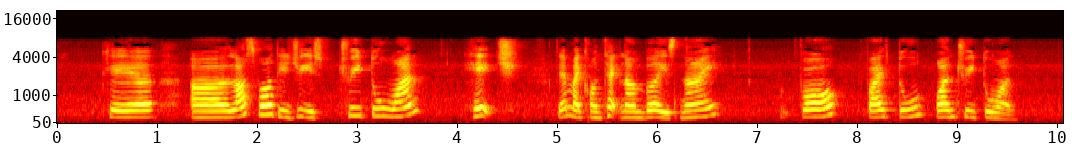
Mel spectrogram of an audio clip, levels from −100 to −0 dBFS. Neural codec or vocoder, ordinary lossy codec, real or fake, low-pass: none; none; real; none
